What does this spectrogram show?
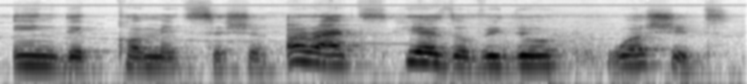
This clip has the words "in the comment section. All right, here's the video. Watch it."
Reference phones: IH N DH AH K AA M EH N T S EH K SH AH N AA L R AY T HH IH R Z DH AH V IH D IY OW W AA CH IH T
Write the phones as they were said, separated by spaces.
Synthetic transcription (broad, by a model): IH N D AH K AA M EH N T S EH SH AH N AA L R AY T HH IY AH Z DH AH V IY D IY OW W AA SH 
